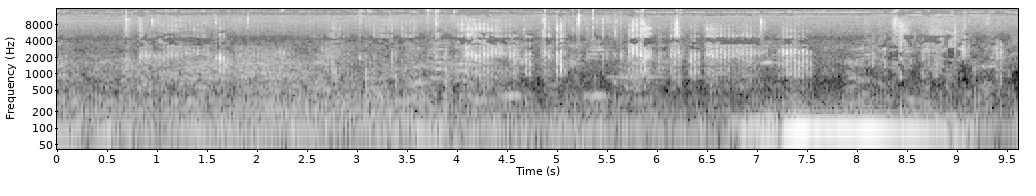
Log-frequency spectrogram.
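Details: A 13-year-old pet cat purring while eating broccoli: a steady, low, rumbling purr pulsing throughout, swelling louder and fuller near the end, with faint chewing clicks and light background noise.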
